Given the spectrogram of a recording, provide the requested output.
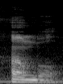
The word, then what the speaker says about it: Humble: Um, grew up in North Houston in the town of Humble, spelled like humble, but it's humble.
